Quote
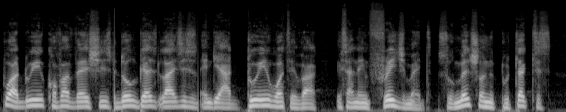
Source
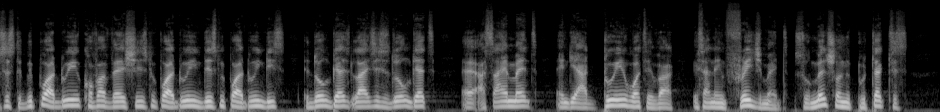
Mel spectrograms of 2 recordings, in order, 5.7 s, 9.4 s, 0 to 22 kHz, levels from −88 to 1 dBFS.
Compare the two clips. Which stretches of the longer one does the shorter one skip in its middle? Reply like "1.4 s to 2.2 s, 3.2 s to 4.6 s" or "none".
1.4 s to 3.0 s, 3.8 s to 5.5 s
